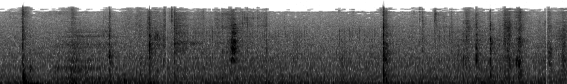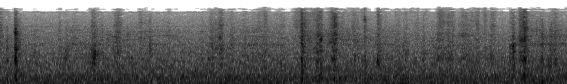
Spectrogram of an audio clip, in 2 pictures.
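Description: Paper rustles and crinkles as hands fold and handle it.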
